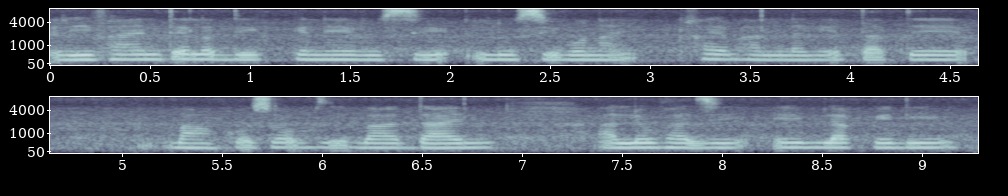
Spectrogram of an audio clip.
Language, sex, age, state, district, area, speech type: Assamese, female, 30-45, Assam, Darrang, rural, spontaneous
